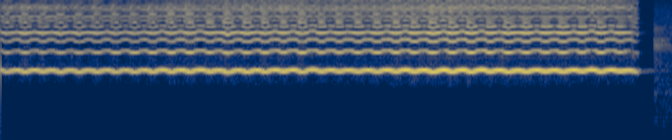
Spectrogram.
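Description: human body sound, a scream

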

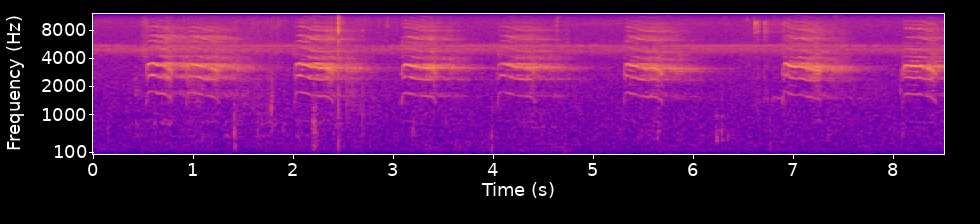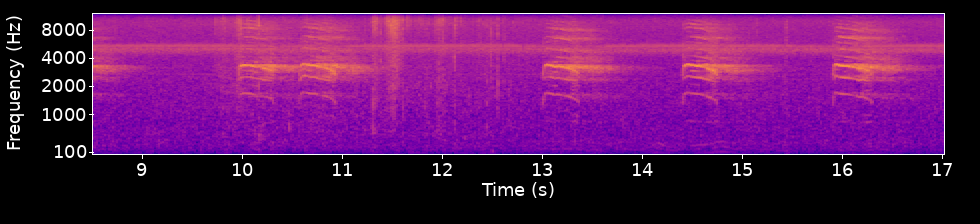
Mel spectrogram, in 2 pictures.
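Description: bird, blue jay calling

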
